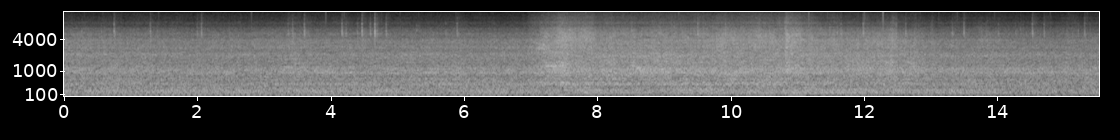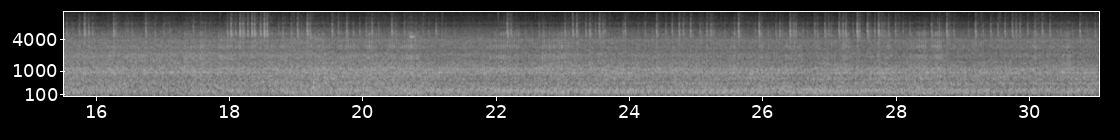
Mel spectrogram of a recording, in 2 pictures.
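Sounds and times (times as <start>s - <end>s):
diesel train engine: 0.0s - 31.0s
wheels on rails: 0.0s - 31.0s.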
